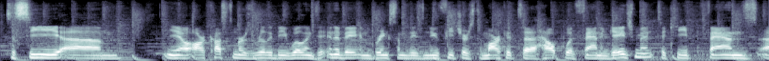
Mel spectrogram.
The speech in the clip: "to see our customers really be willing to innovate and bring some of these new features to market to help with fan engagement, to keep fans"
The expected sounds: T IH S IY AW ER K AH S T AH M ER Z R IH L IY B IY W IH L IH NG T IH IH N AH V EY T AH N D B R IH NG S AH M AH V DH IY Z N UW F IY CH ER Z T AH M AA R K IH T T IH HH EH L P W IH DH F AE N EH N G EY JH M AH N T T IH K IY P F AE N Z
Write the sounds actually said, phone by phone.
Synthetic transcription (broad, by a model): T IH S IY AW ER K AH S T AH M ER Z R IH L IY B IY W IH L IH NG T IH IH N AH V EY T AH N B R IH NG S AH M AH V DH IY Z N UW F IY CH ER Z T AH M AA R K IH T T IH HH EH L P W IH DH F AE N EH N G EY JH M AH N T T IH K IY P F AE N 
